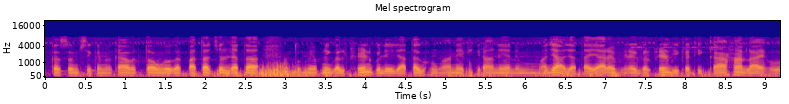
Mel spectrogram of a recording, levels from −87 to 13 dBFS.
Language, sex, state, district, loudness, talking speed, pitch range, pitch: Hindi, male, Chhattisgarh, Balrampur, -18 LUFS, 185 wpm, 110-120 Hz, 115 Hz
